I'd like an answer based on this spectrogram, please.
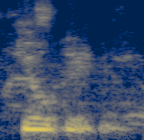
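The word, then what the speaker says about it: Gjoa Haven: This is because there is a Johaven, which is what the locals say today use the J sound, Johaven.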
